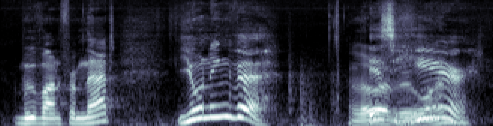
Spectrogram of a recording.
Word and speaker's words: Ingve: Yeah, so I would pronounce my name John Ingve. Okay. But I mean, I get so many variants.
